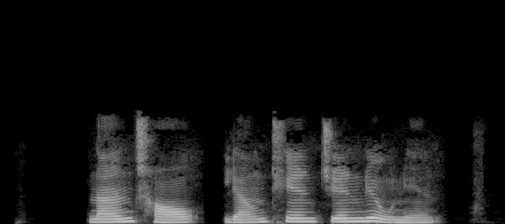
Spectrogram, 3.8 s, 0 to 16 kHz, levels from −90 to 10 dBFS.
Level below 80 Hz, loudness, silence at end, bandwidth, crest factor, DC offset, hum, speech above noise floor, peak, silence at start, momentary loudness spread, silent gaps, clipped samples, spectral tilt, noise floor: -62 dBFS; -20 LUFS; 0.5 s; 8 kHz; 18 dB; under 0.1%; none; 54 dB; -2 dBFS; 0.65 s; 8 LU; none; under 0.1%; -5.5 dB/octave; -73 dBFS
